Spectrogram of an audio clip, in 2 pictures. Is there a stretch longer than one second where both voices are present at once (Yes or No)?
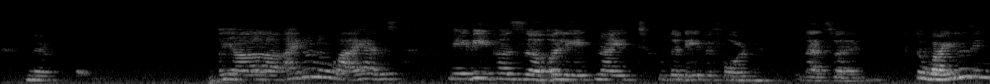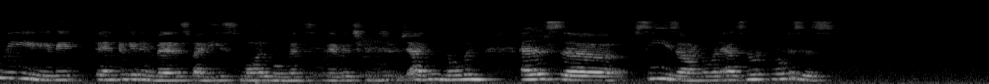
No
